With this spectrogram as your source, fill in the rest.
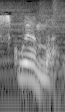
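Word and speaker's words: Sequim: I was calling to respond to Rich out of Squim, Washington, and I hope he's thrilled I've said it correctly.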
